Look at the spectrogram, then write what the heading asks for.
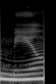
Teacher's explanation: ikhfa karena ada nun sukun yang bertemu dengan huruf qaf maka cara baca Nun sukunnya ini adalah samar-samar siap-siap ke huruf qof disertai dengungan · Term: hukum ikhfa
